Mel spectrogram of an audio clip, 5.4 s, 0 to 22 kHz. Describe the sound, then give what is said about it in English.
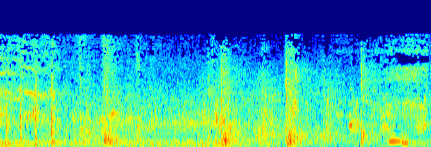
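Several irregular, moderately loud knocks rap against the front door of number 36F at Rosehip Court, spread over a few seconds with shuffling and faint background noise between them. “knock on the door.”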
